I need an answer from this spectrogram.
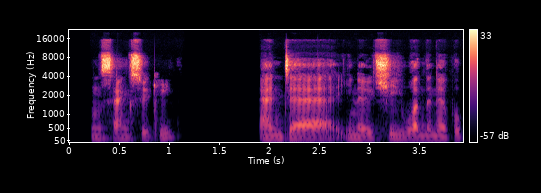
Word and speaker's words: Aung San Suu Kyi: It's Aung San Suu Kyi, and she won the Nobel Prize for peace.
